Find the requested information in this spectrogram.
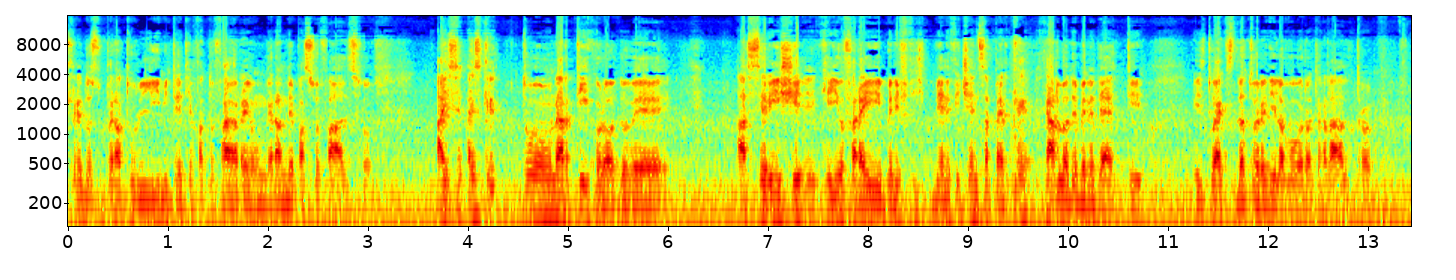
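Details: Stuttering in a man who says it has been a problem for some time and that forming a sentence takes him a while; a commentator suggests it may stem from great nervousness after public controversies and a dispute with his wife.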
